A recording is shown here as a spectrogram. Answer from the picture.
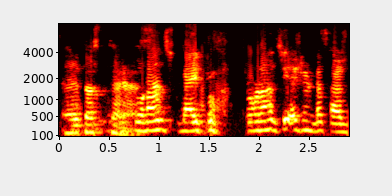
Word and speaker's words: Eratosthenes: সিভ অফ ভাই এটা এরাটোস্থেনেস। Eratosthenes. Pronounce ভাই আচ্ছা প্রনাউন্সিয়েশনটা সার্চ দেন। হ্যাঁ দিছি, সি অফ এরাটোস্থেনেস, হ্যাঁ।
